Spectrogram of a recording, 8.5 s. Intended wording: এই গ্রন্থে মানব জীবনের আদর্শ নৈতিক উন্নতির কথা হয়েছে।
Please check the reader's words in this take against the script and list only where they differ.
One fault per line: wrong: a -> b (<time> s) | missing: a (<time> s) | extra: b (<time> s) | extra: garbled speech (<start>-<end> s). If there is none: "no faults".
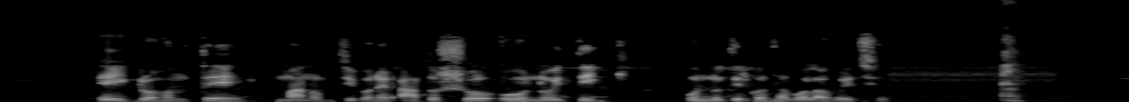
extra: ও (3.8 s)
extra: বলা (6.0 s)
